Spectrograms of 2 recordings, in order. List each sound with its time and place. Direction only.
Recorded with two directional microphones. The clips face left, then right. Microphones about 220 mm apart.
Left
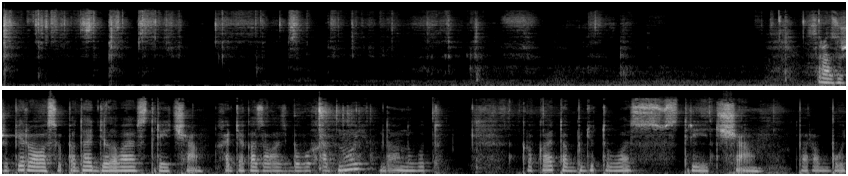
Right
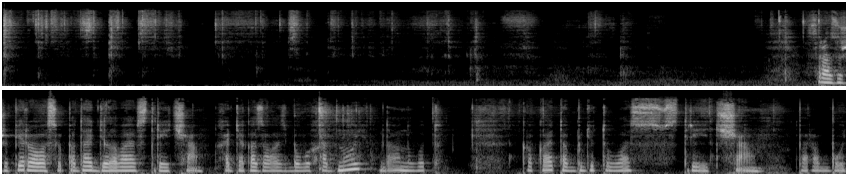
2.0 s camera: 10° right (ahead or behind)
7.9 s speech: 50° right (ahead or behind)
